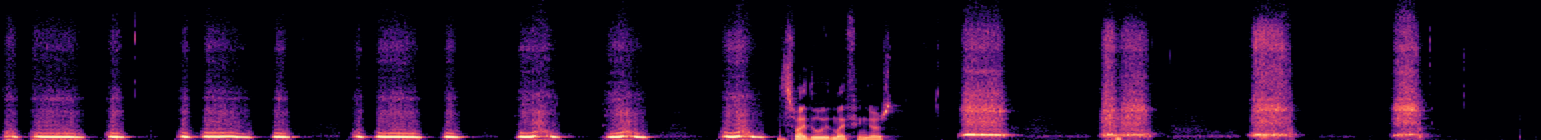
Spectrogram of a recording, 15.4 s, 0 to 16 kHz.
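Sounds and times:
person whistling an imitation of an owl hoot: 0.0s - 6.6s, 7.2s - 7.7s, 9.6s - 10.2s, 11.0s - 11.6s, 12.5s - 13.0s, 13.9s - 14.3s
speech: 7.8s - 9.0s, 11.2s - 11.4s.

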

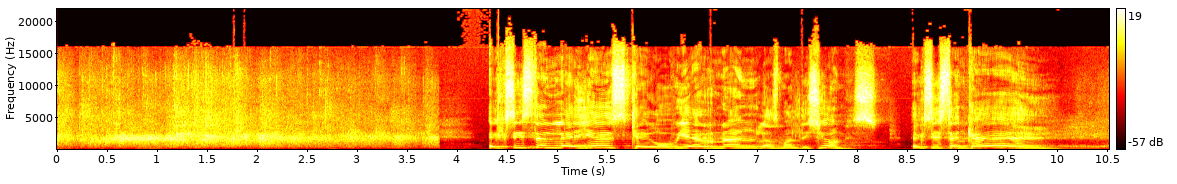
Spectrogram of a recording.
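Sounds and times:
audience applauding: 0.0s - 3.9s
speech: 4.3s - 10.2s.

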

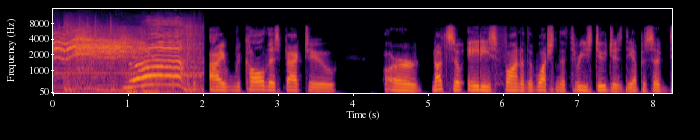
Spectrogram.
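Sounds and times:
cat screaming: 0.0s - 2.0s
speech: 1.0s - 1.5s, 2.1s - 3.8s, 4.4s - 8.2s.

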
